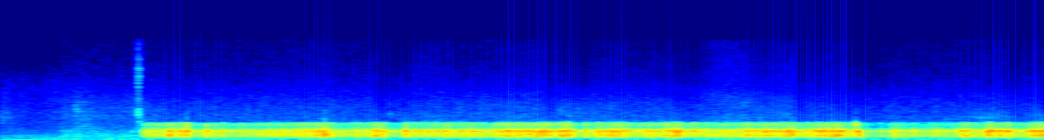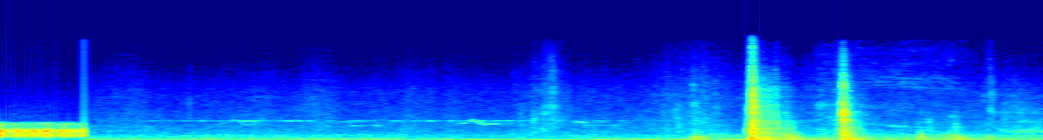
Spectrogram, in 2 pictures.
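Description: Radio receiver static: a loud, steady hiss with a thin, band-limited sound like single-sideband audio, lasting about five seconds before it cuts off suddenly. After it comes a quieter low steady hum with a couple of sharp clicks near the end.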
